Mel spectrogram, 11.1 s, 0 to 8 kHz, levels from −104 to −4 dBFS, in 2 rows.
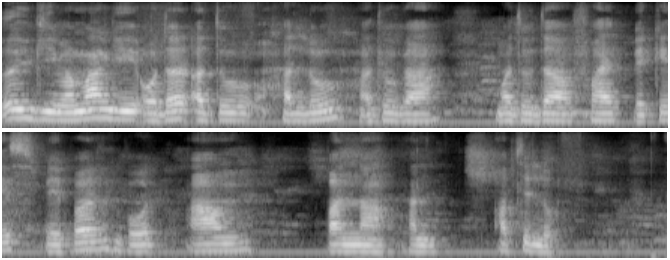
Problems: none marked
